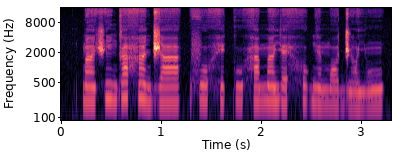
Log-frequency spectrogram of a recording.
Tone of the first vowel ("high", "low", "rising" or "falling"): low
